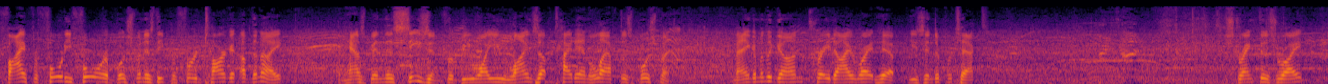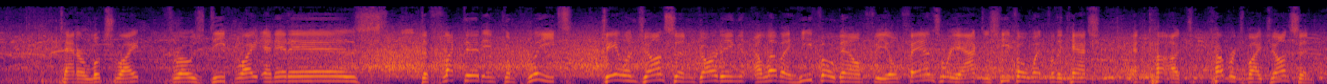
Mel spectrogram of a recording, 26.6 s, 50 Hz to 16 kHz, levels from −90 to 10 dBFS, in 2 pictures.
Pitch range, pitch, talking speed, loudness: 150-180 Hz, 160 Hz, 160 wpm, -23 LUFS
